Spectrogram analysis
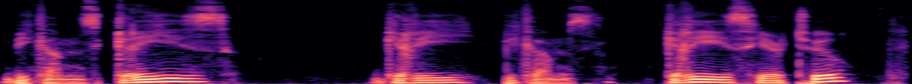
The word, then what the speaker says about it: gris: Gris becomes grise, gris becomes grise here too.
